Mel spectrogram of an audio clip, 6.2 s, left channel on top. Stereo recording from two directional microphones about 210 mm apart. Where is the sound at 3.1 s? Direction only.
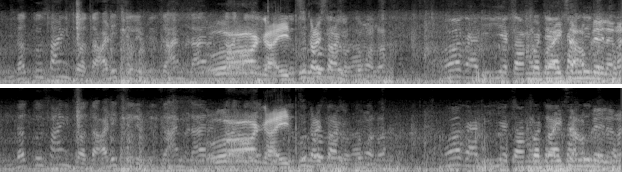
50° left (ahead or behind).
